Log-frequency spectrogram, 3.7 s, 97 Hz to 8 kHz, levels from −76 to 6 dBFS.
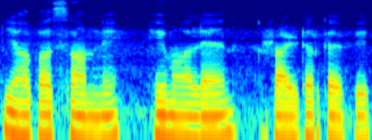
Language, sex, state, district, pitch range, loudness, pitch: Hindi, male, Madhya Pradesh, Umaria, 105-115 Hz, -18 LUFS, 110 Hz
